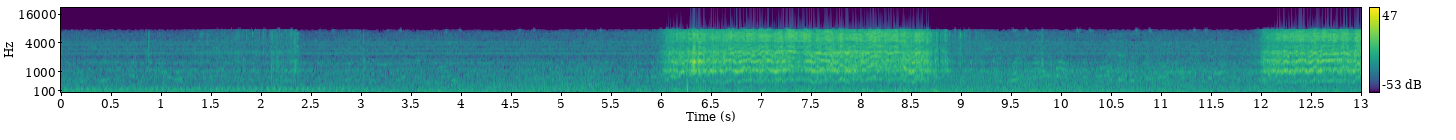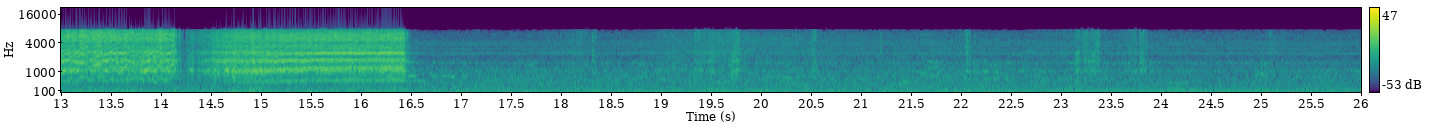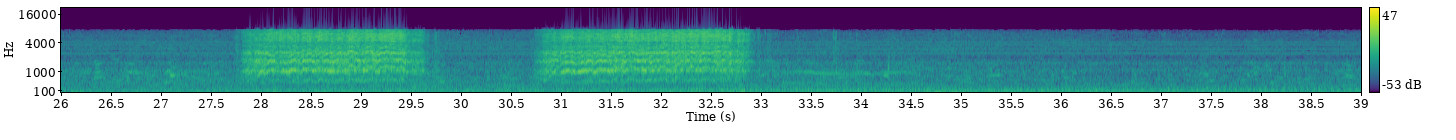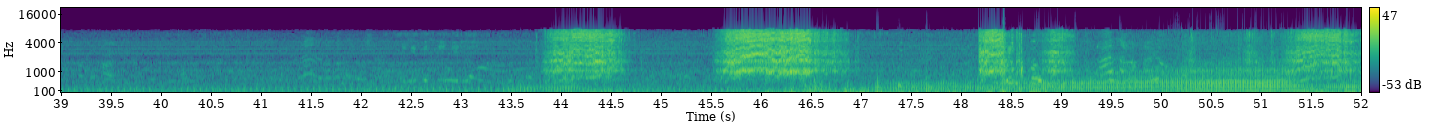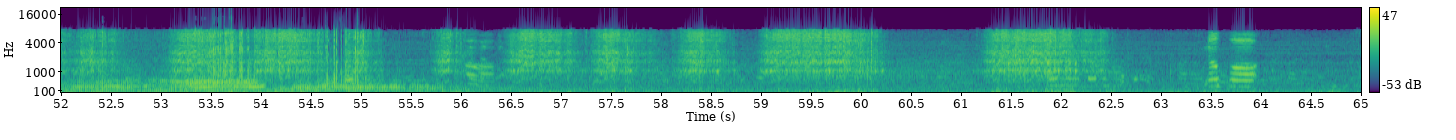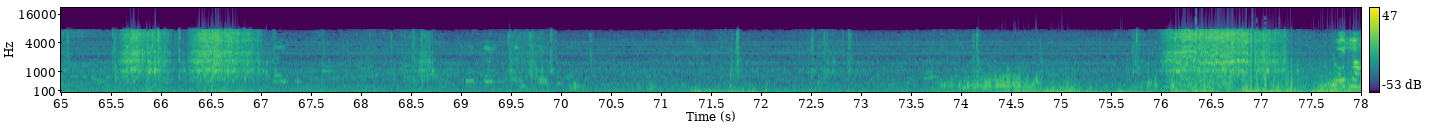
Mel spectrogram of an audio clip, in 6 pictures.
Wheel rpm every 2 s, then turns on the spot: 0, 0, 20, 140, 20, 20, 140, 130, 20, 10, 10, 10, 0, 20, 90, 110, 30, 0, 0, 0, 0, 20, 100, 70, 30, 50, 70, 40, 60, 80, 80, 30, 10, 40, 10, 0, 0, 0, 70.
none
